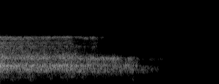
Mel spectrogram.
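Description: A long audible breath out through the mouth, the exhale phase of bunny breath (three short sniffed inhales through the nose, then one breath out the mouth). It fades away and ends about a second and a half in.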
